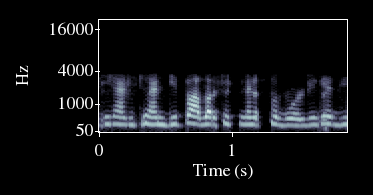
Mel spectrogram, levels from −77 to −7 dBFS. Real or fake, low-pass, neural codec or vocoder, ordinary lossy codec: fake; 3.6 kHz; codec, 24 kHz, 1.5 kbps, HILCodec; none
